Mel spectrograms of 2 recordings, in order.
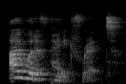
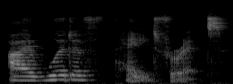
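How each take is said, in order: First: The sentence is said faster. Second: The sentence is said slowly. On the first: "And a bit faster" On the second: "I'll do it nice and slowly"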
